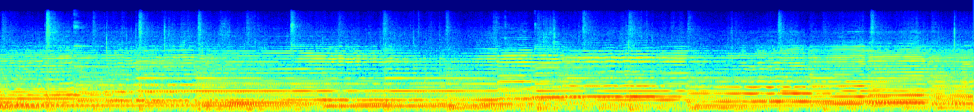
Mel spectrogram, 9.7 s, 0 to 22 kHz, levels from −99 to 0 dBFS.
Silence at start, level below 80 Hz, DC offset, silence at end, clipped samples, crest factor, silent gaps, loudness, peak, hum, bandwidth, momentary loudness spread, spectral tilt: 0 s; -42 dBFS; under 0.1%; 0 s; under 0.1%; 12 dB; none; -24 LUFS; -10 dBFS; none; 13.5 kHz; 4 LU; -7 dB/octave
